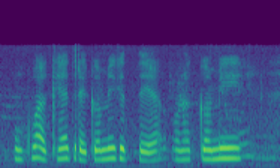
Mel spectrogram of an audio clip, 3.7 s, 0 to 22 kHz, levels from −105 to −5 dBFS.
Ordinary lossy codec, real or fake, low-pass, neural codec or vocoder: none; real; 7.2 kHz; none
